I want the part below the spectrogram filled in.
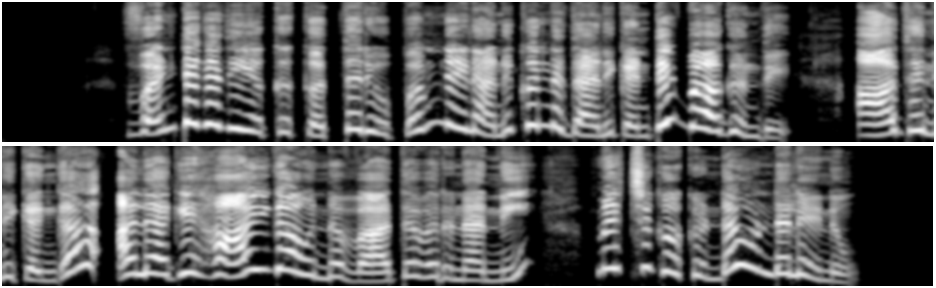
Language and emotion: Telugu, happy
